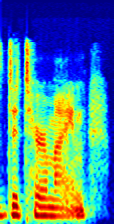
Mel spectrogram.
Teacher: the correct emphasis is on the second syllable. So, it's pronounced as determine with the stress on the tur.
